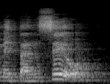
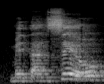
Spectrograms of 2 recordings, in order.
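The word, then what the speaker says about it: metanoeō: en las escrituras es la palabra metanseo, metanseo con acento en la O, metanseo, y la palabra metanseo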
